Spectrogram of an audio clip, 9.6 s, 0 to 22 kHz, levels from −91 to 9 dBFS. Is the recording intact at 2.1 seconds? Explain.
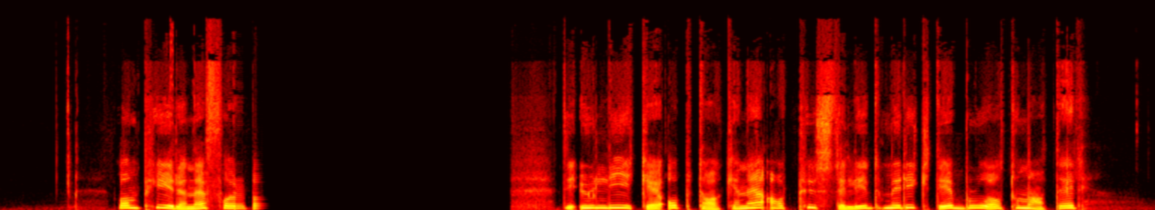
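No. At 2.1 seconds the audio is caught in a short concealed packet loss from 2.07 to 2.12 s. About 20 ms of the stream never arrived in time, and the decoder bridged the gap by extending the preceding sound. The patch is a quick smear or wobble rather than a gap. It echoes a similar 40 ms patch just before it, at 1.97 to 2.03 s.

What separates it from a mere glitch is what follows: a long network dropout runs straight on from 2.12 to 4.27 s. There is a brief fading buzz or hiss, then roughly two seconds of silence before the sound resumes. Because of that sustained silence, this is likely a stall in the connection rather than a blip the receiver could hide. Here far more is lost than in the short losses: the material in that stretch, about 2.1 s, is simply gone.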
